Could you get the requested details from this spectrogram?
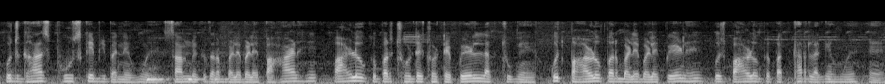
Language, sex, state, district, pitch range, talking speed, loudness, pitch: Hindi, male, Uttarakhand, Uttarkashi, 115-135 Hz, 230 wpm, -18 LUFS, 125 Hz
